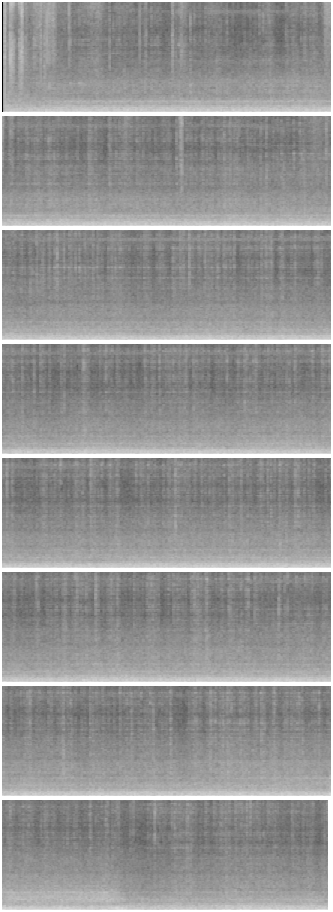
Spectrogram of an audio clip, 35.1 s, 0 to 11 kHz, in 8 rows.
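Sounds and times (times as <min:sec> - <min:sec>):
metallic crackling on driver's side of Chevrolet Equinox over 60mph: 0:00.0 - 0:35.0.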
